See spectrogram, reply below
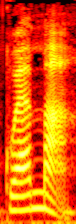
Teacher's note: the N and the M, they're so similar that you can just kind of make it one sound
